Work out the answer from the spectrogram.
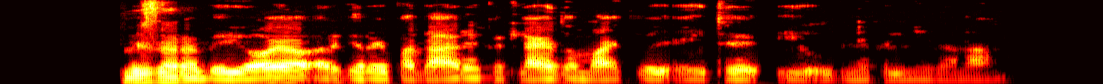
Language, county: Lithuanian, Vilnius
